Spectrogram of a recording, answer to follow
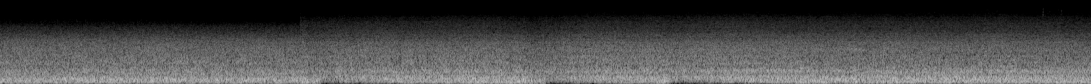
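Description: Large ocean waves breaking and surf washing, with wind noise on the microphone. The sound shifts abruptly about three seconds in and the low end dips briefly a couple more times.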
